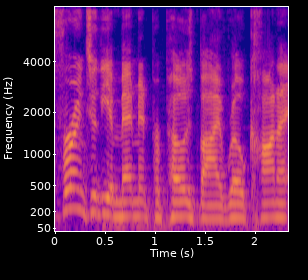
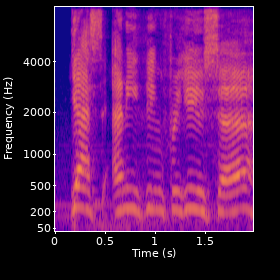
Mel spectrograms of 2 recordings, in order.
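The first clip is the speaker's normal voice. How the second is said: sudden put-on British accent, doting and pitched up; 7 semitones higher than usual. Acting out an imagined reply to Netanyahu: British accent. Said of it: "I don't know why a British accent came out there".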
